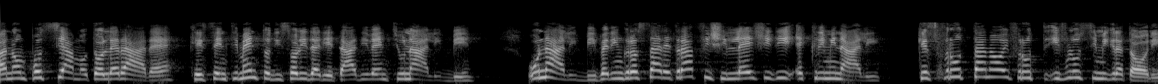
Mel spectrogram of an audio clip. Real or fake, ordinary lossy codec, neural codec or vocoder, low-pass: real; MP3, 64 kbps; none; 7.2 kHz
